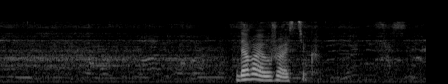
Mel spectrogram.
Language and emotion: Russian, neutral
